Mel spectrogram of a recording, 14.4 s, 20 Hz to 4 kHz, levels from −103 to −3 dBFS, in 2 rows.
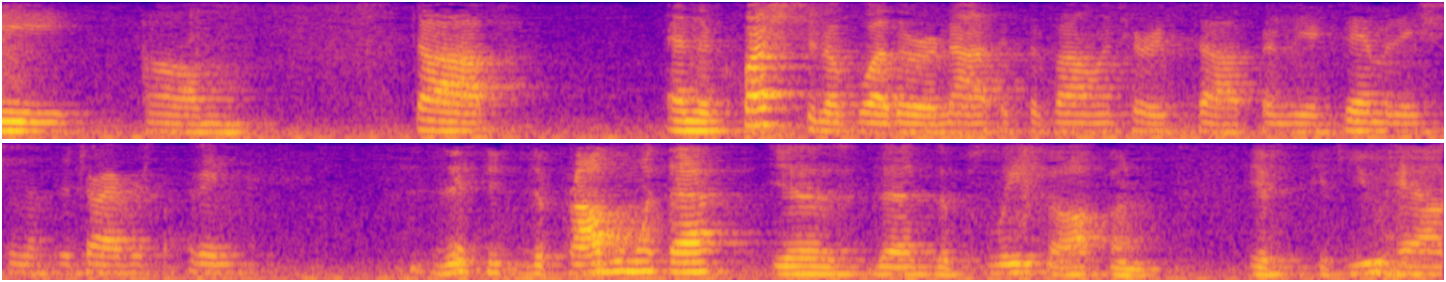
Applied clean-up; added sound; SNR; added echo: none; none; none; none.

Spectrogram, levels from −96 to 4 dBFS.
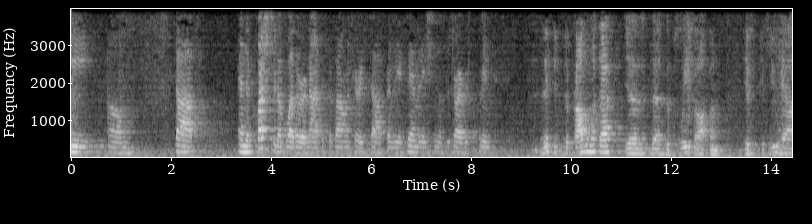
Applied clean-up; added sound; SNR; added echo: none; none; none; reverberation time 1.3 s.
